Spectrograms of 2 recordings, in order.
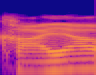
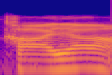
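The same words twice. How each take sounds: Both takes have the same delivery.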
